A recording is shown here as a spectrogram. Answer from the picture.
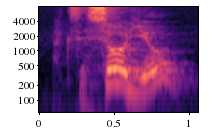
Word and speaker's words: accesorio: In Spanish, we will also find words with doble C, but doble C always sounds like X, as in colección, accesorio, and diccionario.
